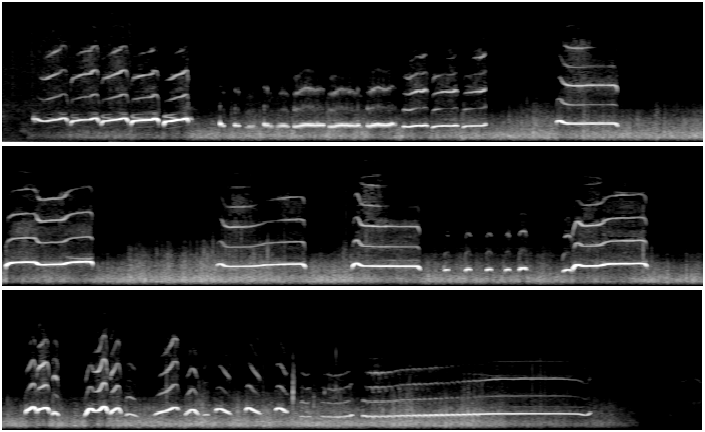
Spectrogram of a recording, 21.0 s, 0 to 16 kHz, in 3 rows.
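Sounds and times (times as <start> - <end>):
background hiss: 0.0 - 1.3
bird decoy whistle: 0.0 - 1.5, 14.3 - 19.9.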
